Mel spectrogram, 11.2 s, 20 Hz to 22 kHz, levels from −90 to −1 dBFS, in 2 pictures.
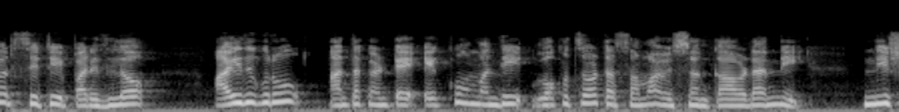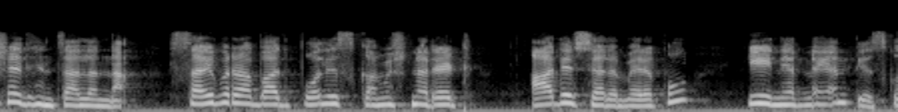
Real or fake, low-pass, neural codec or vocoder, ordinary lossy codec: fake; none; codec, 16 kHz, 16 kbps, FunCodec, trained on LibriTTS, 50 frames a second; none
